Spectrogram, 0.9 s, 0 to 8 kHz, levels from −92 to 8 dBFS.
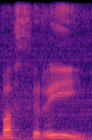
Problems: constant background noise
